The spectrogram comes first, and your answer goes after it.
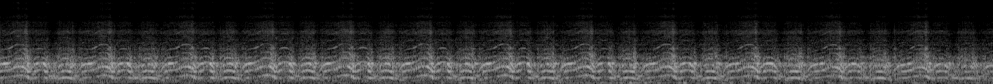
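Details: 1982 VW Rabbit diesel Caddy pickup that sat 20 years in a junkyard, fed from an external fuel jug, oil filter leaking: the starter turns it over slowly and unevenly for ten seconds without firing. Cranks, no start.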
